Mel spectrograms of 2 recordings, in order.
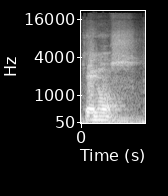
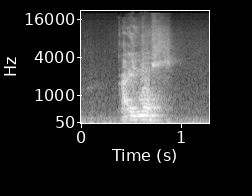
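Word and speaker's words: καινός: Jadi dalam bahasa aslinya ada kenos, ya, ada kainos orang bilang, tapi dalam pronunciation yang benar itu adalah kenos. Ya, alfa ketemu epsilon itu baca menjadi e.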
